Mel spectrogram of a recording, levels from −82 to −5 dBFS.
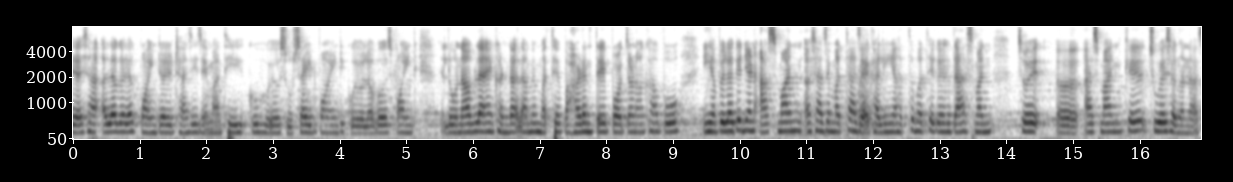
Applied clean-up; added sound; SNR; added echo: none; none; none; none.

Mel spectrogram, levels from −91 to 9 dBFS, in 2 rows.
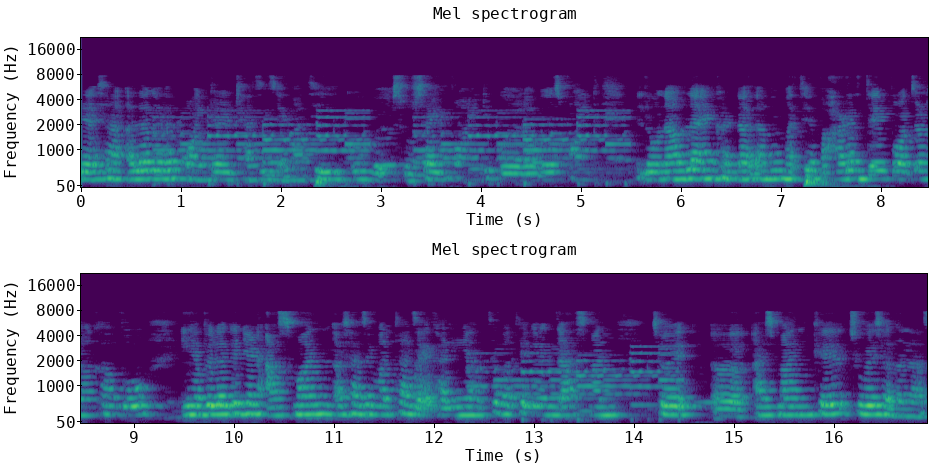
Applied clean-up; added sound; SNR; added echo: classical method WPE with log-MMSE.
